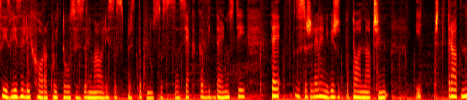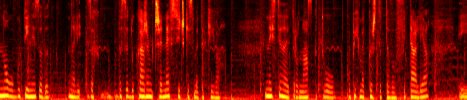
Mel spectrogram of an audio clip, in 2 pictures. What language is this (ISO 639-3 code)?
bul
